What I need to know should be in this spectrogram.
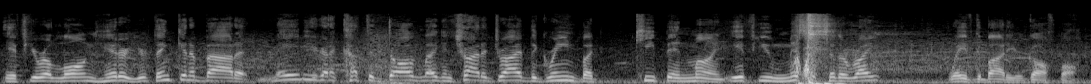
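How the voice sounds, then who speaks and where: A man doing golf commentary as lead announcer, calling shots in short, measured phrases. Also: fairly high pitch, lively intonation, background noise.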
